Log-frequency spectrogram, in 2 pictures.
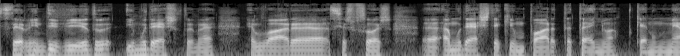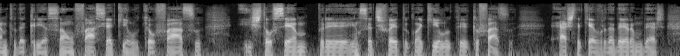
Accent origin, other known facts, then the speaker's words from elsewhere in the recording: Santiago Island, Cape Verde; now in Portugal; sou da ilha de Santiago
